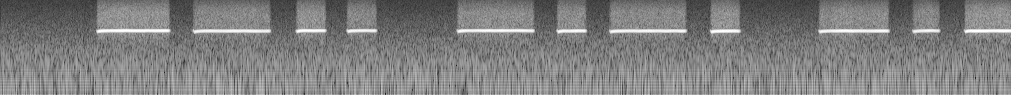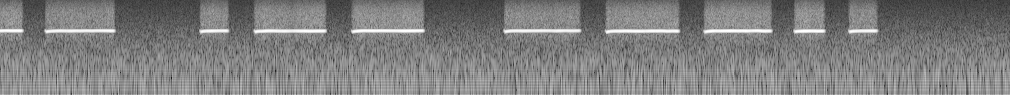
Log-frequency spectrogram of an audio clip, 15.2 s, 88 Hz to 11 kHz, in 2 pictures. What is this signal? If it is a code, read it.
Morse code, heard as a whistle, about 6 wpm. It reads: ZCYW8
